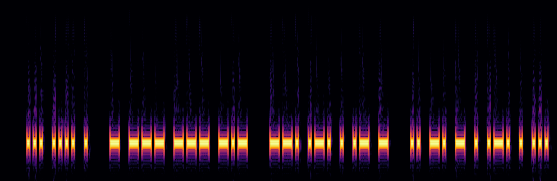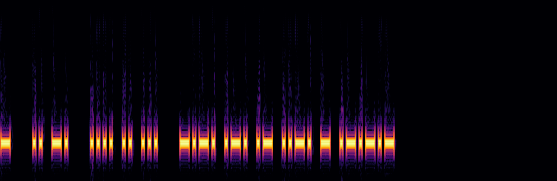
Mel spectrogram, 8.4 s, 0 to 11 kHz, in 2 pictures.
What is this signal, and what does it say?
Morse code, heard as a keyed tone, about 50 wpm, 700 Hz. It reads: SHE TOOK GREAT INTEREST IN HIS CRAFT.
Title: Sentences from Top 1000 Words - Review Part 6 - 50wpm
